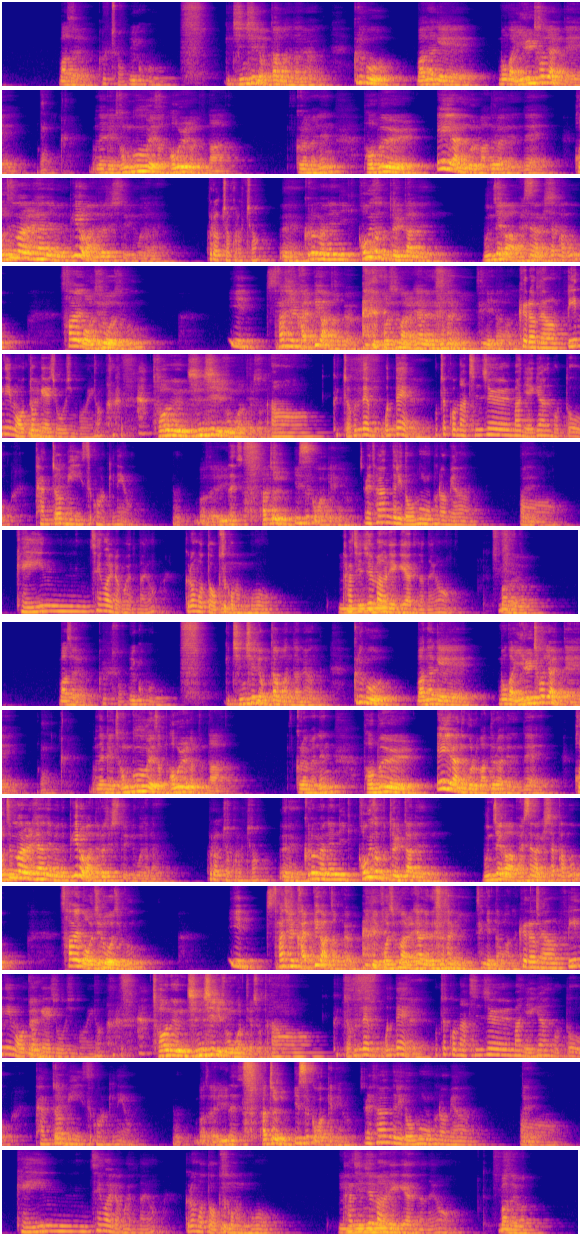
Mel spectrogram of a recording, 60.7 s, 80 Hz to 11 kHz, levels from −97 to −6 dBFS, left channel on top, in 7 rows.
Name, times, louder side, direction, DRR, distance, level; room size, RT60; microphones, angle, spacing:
voice 1, 0.9-1.3 1.9-2.3 2.7-2.9 3.4-4.8 5.3-5.7 6.2-7.0 7.5-8.8 10.0-12.0 13.1-13.9 14.1-14.8 15.2-16.8 17.3-19.8 21.5-23.9 24.6-26.0 26.9-28.1 29.4-29.7 30.0-33.8 35.1-35.2 36.5-36.6 36.9-38.7 40.8-40.9 44.1-44.3 46.2-48.5 51.2-51.4 55.3-55.7 57.1-58.0 59.5-59.9, right 1 dB, 55° right, 0 dB, 4.6 m, -20 dB
voice 2, 1.5-1.9 9.2-9.5 20.4-21.2 31.4-31.8 33.8-36.9 38.7-39.4 39.7-40.8 41.2-43.4 43.9-45.4 45.9-46.0 46.7-47.0 48.8-50.5 51.1-51.7 52.3-54.3 54.8-56.0 57.1-58.8 59.4-59.7, left 1 dB, 70° left, 6 dB, 2.1 m, -26 dB
16.0 x 11.0 x 6.3 m, 0.67 s
head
